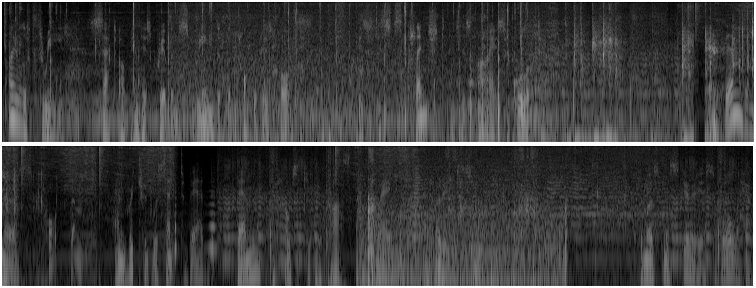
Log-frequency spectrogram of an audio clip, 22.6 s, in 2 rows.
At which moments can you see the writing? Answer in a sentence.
You can hear the writing from 2.5 to 10.2 s and from 16.6 to 19.8 s.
